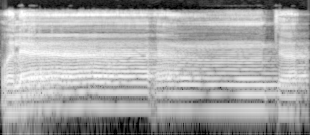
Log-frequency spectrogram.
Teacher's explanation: ഇതിലുള്ള അലിഫിൻ്റെ ദീർഘം മദ് മുൻഫസിൽ ജായിസ് എന്നതാണ്. 4-5 ഹറക്കത്തിൻ്റെ അളവിൽ അലിഫിനെ ദീർഘിപ്പിക്കുക. · 4-5 ഹറക്കത്തിൻ്റെ അളവിൽ അലിഫിനെ ദീർഘിപ്പിക്കുക. അൻത ഈ പദത്തിൽ സാക്കിനത്തായ നൂനിനെ ഇഖ്ഫാ ഹഖീഖി നൽകി മറച്ചു മണിക്കണം, അവ്യക്തമാക്കി മണിച്ചുച്ചരിക്കണം.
